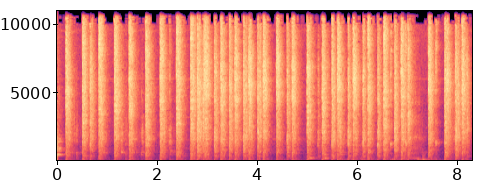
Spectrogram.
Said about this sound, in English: Oh. I think that's enough hammering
